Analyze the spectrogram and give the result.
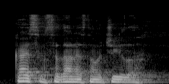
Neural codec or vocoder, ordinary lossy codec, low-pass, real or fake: none; none; none; real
